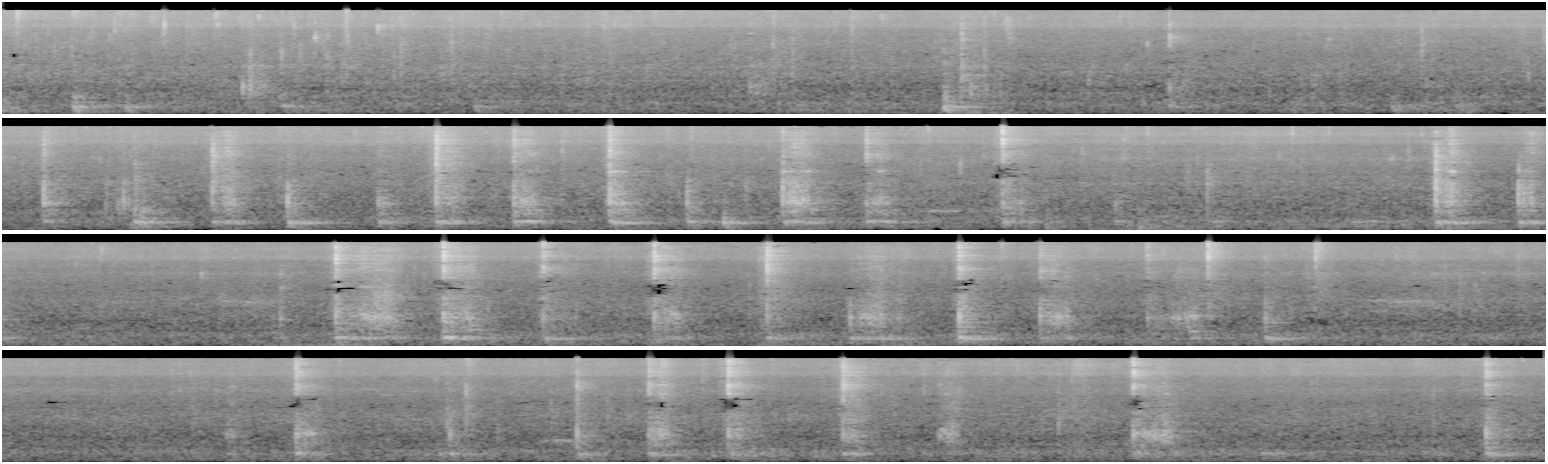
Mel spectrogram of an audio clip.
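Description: Dried red chillies and sliced onion frying in oil in a small non-stick kadai: a steady sizzle. A steel spoon stirs and knocks against the pan, the knocks coming in quick runs from about eight seconds in.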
